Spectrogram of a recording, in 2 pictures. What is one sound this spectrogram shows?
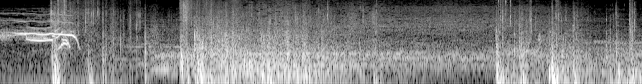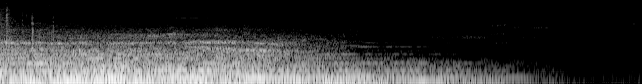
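Wind roars loudly outdoors, then slowly fades away.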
